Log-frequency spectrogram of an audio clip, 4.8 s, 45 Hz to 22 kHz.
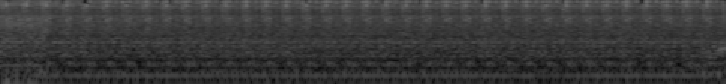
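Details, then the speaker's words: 2017 Dodge Journey after P0202 cylinder 2 injector circuit misfire repair with PCM replaced, not yet warmed up: even steady idle with regular light tick, no stumble; running smooth, injector pulse confirmed. "so PCM is in right now we're running smooth we do need to let it run warm up and then go on a test drive make sure that the injector is going to stay firing and everything's okay"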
